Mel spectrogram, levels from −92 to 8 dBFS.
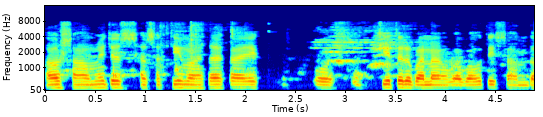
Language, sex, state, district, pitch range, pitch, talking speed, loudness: Hindi, male, Bihar, Jamui, 135-145 Hz, 140 Hz, 185 wpm, -18 LUFS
